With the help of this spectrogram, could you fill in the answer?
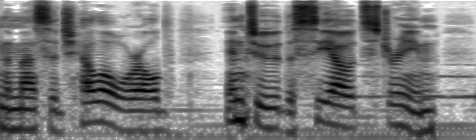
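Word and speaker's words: cout: all of the interesting work in this program cou T is pronounced C out and it is the output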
